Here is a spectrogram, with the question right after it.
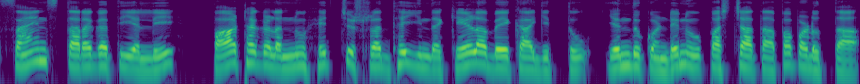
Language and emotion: Kannada, neutral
